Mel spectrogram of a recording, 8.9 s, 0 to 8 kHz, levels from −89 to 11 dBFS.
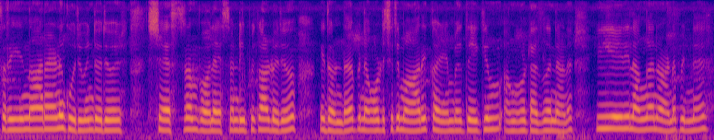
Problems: none marked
